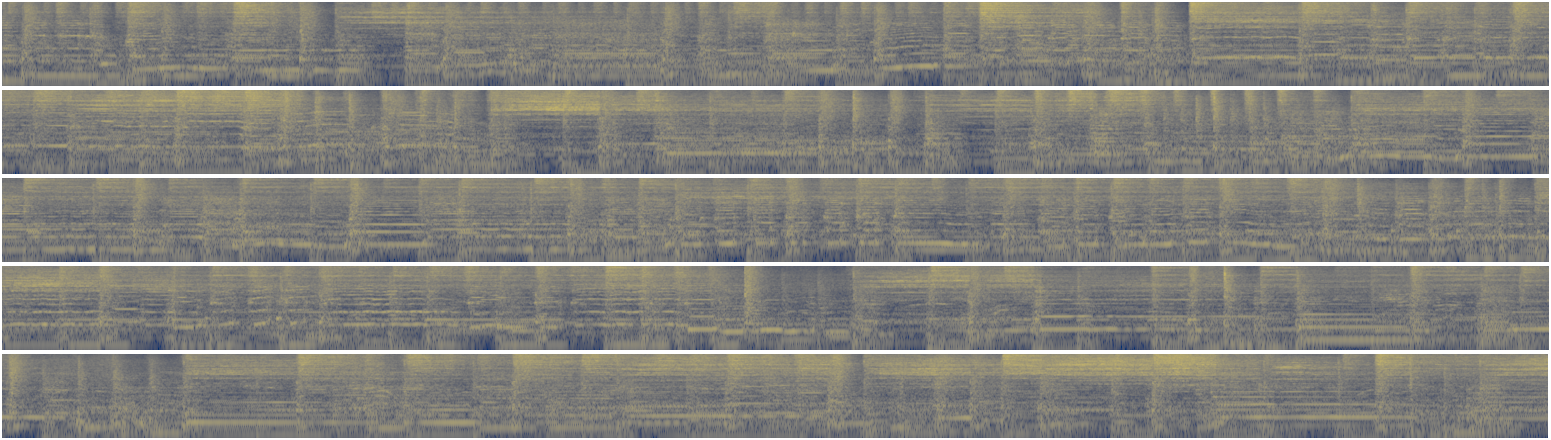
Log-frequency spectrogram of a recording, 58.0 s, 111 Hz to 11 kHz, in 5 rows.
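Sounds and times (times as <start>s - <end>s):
drum kit: 0.0s - 58.0s
guitars: 0.0s - 58.0s
upright double bass: 0.0s - 58.0s.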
